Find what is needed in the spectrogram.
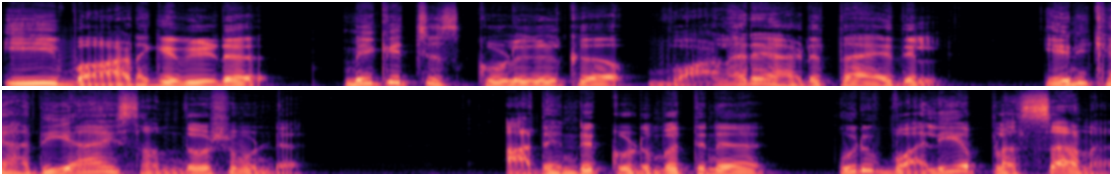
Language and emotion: Malayalam, surprised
